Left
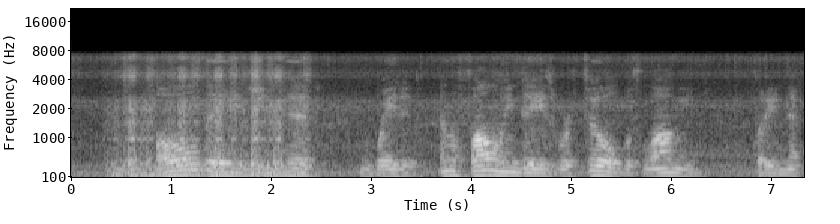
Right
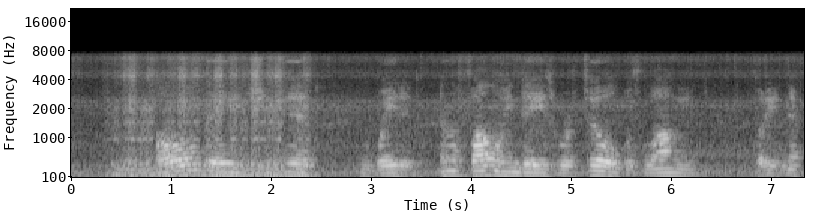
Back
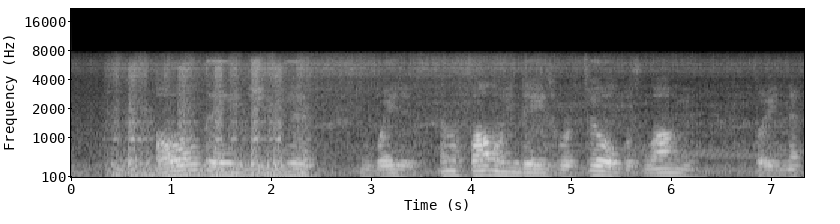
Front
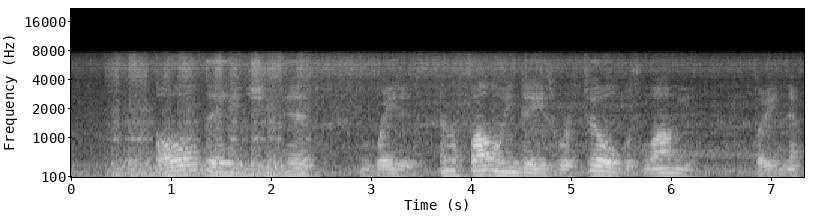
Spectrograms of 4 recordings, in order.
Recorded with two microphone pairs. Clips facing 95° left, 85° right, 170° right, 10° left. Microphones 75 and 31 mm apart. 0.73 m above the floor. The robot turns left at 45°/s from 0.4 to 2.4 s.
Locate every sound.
0.8 s a man speaking: 115° left, 1.9 m; by 7.2 s 45° left, 1.9 m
